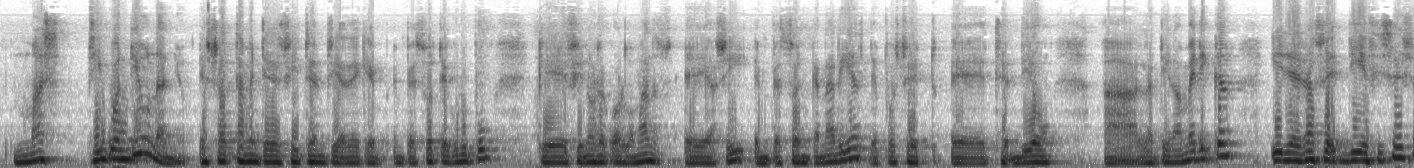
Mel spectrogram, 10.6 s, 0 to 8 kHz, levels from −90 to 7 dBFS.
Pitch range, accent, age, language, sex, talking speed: 100-125 Hz, Spanish, 50-69, Spanish, male, 180 wpm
